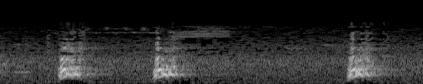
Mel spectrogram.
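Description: Newfoundland dog barking three times: two barks about a second apart, then a third about two seconds later.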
